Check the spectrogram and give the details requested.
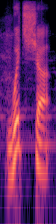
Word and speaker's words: wicca: English wicket craft from wicca masculine or wiki feminine, pronounced witcha and witchha, respectfully, a donating someone who What was that again?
